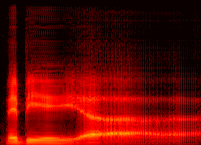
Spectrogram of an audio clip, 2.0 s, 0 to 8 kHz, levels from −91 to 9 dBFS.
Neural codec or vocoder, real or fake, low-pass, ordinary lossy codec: codec, 16 kHz, 0.2 kbps, FocalCodec; fake; none; none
